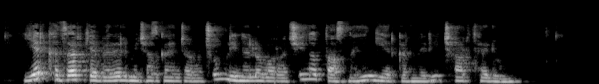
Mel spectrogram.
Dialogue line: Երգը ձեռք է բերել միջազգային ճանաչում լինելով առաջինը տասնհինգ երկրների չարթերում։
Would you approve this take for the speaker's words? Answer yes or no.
yes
